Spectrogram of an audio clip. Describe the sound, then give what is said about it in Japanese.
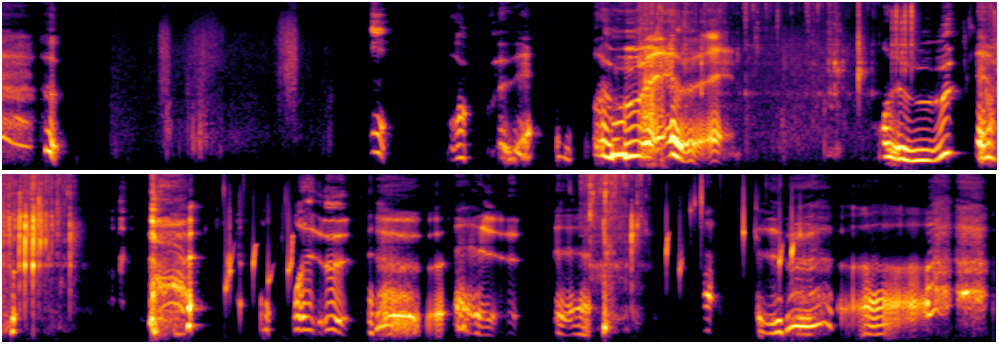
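A person retching and vomiting from nausea: repeated strained heaves, groans and gasps come in loud bursts separated by short silences. “ごめんなさい、私、吐きます。”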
